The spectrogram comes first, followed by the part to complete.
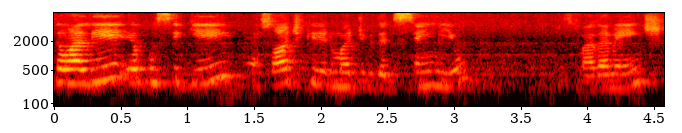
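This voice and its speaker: With a high pitch and ordinary pitch variation, a woman talks at a fairly quick pace, her loudness swinging widely, and room echo is audible. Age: 50s. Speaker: human resources specialist. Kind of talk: interview conversation. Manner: animated.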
